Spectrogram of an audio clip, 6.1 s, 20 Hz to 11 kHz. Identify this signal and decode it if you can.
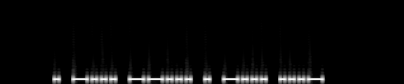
Morse code, heard as a keyed tone, about 17 wpm, 700 Hz. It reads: EB7EBV
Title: DXCC-100 Call Signs - 6 Characters - 17wpm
